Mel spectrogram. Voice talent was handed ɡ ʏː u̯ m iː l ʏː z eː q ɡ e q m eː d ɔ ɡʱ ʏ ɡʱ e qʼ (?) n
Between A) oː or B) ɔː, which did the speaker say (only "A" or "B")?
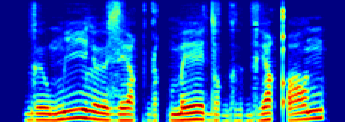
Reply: B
